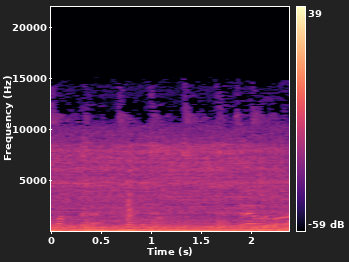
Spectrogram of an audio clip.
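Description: Motorcycle engine idling with a low, steady rumble, and indistinct voices nearby.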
